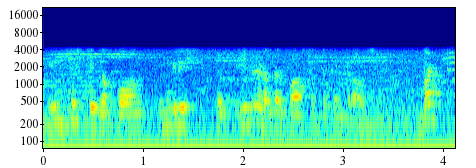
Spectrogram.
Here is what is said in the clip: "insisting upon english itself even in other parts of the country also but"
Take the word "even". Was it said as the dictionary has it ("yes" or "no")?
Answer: no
